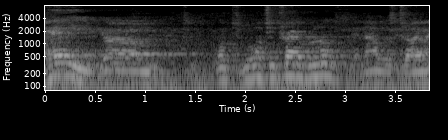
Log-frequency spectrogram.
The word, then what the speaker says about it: balut: And a friend of mine, he was like, "Hey, won't you try Balut?" And I was drunk. Like, come on, let me. It's pronounced balut.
